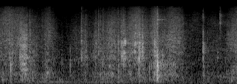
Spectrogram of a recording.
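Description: Fabric carrying bag rustling and coiled cables shifting as they are handled and rummaged through, with a few light knocks.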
